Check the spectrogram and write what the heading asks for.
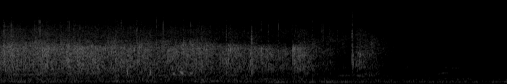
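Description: An audience applauding; the clapping dies away about three and a half seconds in.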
